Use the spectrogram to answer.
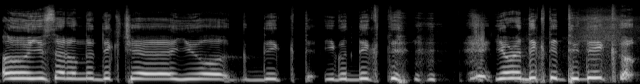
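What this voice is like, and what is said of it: Exaggerated Lebanese accent voice. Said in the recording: “my accent turns into that voice when I'm talking about it ... My fellow lebs.”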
